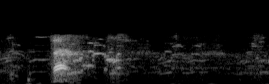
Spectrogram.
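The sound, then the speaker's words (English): Geese honk in a loud burst at first, their calls fading into softer, scattered honking as the flock flies by. “I'm just waiting for the geese to go by.”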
